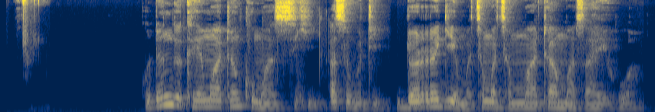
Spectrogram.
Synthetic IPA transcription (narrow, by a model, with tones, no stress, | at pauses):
kʷu˨dɪ˦ŋɡa˨ka˦jmaː˦tɐ˦ŋkʷu˨maː˨˦sɪ˦kʲiː˨ʔa˦sɪ˨bɪ˦tiː˨dɔ˦nɽɐ˦ɡʲeː˨mɐ˨t͡ʃɛ˦mɐ˨t͡ʃɛ˦mːaː˦taː˦maː˨suː˦ha˦jhʊ˦waː˦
